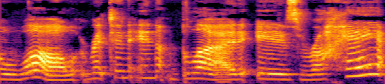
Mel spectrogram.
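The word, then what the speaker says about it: Rache: Written in Blood is Rahe I think that's how you pronounce it because I think this it's coming from the German pronunciation in here which means Revenge so very intriguing already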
